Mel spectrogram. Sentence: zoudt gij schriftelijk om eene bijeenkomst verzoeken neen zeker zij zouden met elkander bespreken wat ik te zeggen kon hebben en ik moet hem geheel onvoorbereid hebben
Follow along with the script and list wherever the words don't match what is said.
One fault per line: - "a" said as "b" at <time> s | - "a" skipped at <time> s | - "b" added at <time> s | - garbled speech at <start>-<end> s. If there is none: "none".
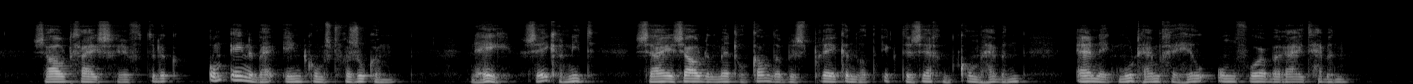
- "niet" added at 5.7 s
